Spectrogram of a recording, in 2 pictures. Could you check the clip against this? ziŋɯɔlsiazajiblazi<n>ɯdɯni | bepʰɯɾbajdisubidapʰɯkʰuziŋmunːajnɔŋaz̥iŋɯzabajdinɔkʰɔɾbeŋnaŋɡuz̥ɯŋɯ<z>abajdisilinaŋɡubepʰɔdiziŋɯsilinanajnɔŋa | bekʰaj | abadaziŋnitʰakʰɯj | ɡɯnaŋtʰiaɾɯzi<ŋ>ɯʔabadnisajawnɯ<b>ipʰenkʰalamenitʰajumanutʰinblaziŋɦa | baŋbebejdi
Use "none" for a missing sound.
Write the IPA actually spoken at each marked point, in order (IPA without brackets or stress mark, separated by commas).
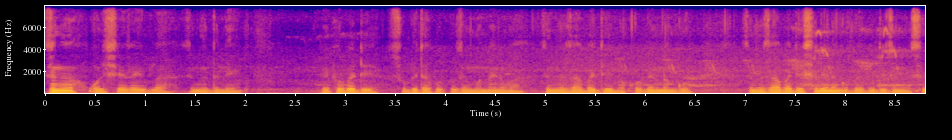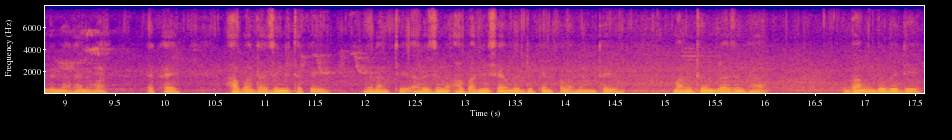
ŋ, z, ŋ, d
